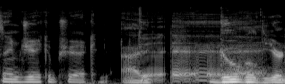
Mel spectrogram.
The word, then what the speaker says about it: Schick: is at Jacob_Schick, which is spelled like S Chick. In case anyone Always say Schick like the razor, no relation.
